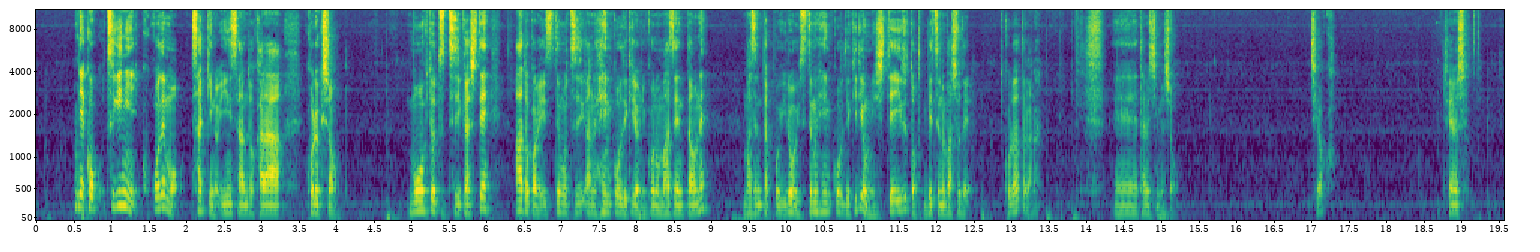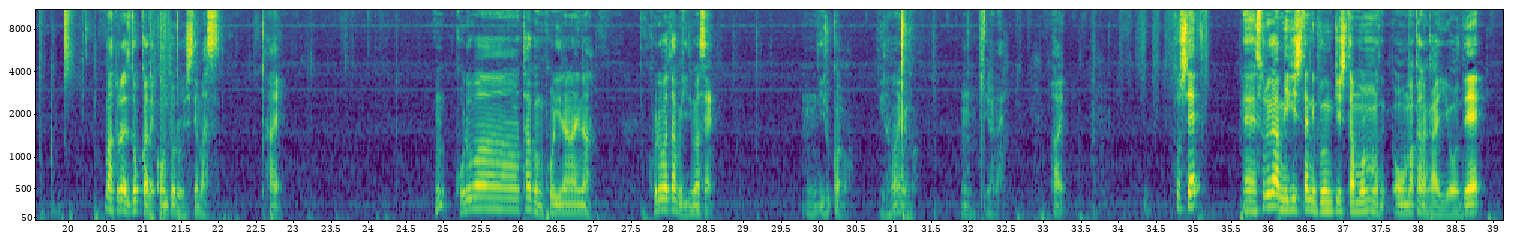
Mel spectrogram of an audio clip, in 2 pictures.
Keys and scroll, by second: 19.6 super+z.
